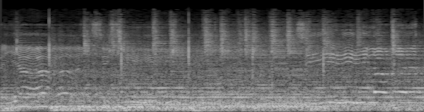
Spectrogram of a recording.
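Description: Live Argentine folk music for a zamba, played on guitar and bombo legüero, running steadily with a wavering melody line over the strummed and drummed beat.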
